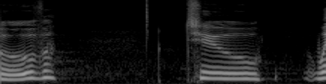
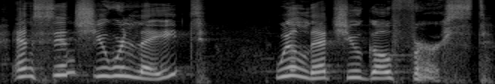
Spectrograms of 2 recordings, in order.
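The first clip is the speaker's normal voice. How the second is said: high, slow, sing-song imitation of a leader; enthusiastic youth leader; 5 semitones higher, 4 dB louder, slower than usual. Youth leader makes the latecomer go first, mock-enthusiastic. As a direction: draw it out high and over-sweet. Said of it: "enthusiastic, but very unenlightened youth leader".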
